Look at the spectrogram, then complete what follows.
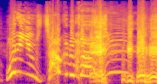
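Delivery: high, shouted fake-polite voice; fake polite neighbor voice. Friend caught on speakerphone, high shouted fake neighbor voice. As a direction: squeal it like a startled phony neighbor. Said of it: "I hear him say".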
